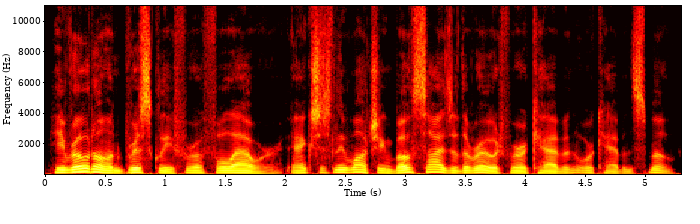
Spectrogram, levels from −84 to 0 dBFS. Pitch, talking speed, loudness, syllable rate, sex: 120 Hz, 240 wpm, -19 LUFS, 5.6 syllables/s, male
